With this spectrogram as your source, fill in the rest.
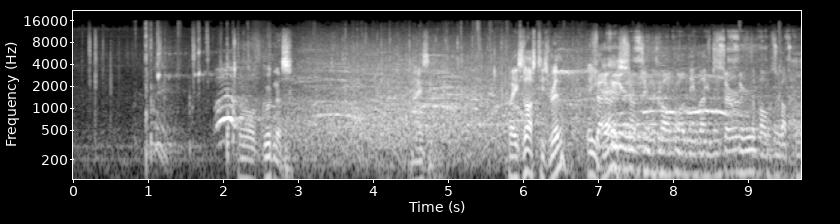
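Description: A large crowd cheers and applauds in a big arena.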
